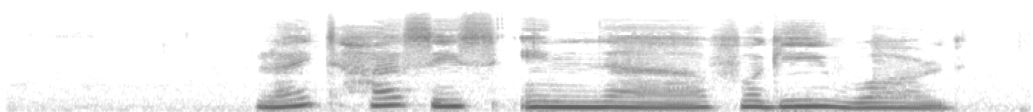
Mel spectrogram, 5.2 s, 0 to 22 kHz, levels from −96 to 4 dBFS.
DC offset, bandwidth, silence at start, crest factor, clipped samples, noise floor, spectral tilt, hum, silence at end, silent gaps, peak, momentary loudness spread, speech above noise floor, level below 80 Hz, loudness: under 0.1%; 13 kHz; 1.3 s; 14 dB; under 0.1%; -81 dBFS; -5 dB/octave; none; 0.4 s; none; -30 dBFS; 8 LU; 40 dB; -76 dBFS; -42 LUFS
